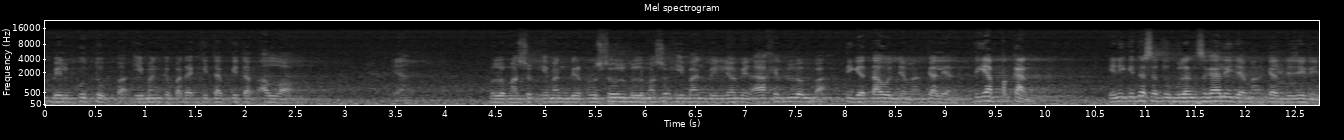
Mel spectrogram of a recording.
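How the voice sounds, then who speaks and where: Sixties male preacher, mid-pitched, mosque hall echo. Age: 60s. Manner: addresses listeners as Pak and jamaah often. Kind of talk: mosque sermon. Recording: echoey mosque hall with noise.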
